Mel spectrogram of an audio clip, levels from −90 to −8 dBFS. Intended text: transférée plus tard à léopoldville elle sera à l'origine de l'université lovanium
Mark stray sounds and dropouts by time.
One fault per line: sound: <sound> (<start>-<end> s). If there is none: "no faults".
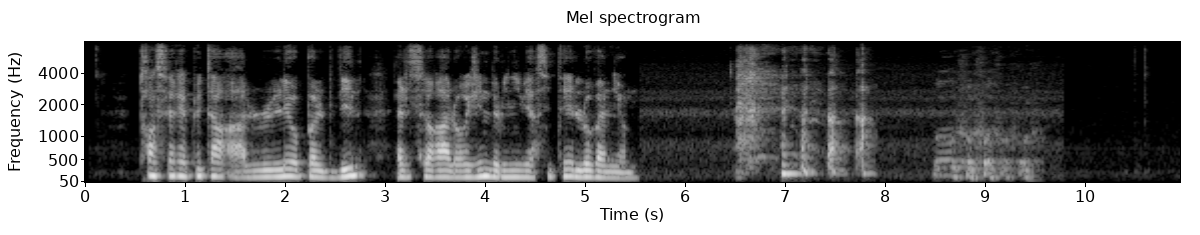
sound: laugh (6.4-7.9 s)
sound: laugh (8.4-9.6 s)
